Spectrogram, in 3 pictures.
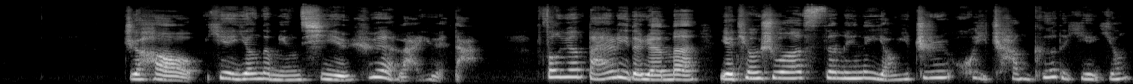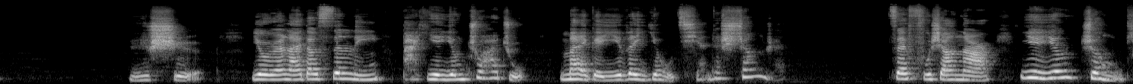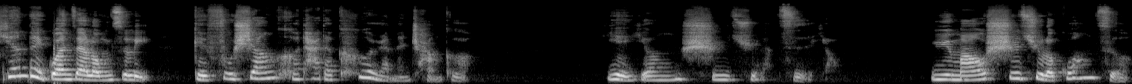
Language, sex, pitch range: Chinese, female, 215-275 Hz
